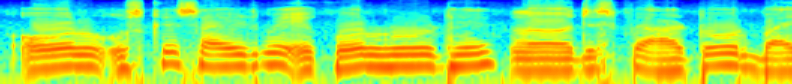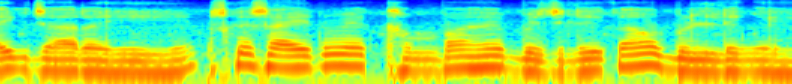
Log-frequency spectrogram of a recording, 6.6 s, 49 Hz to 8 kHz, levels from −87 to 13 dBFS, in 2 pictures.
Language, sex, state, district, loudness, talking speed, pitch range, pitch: Hindi, male, Bihar, Muzaffarpur, -11 LUFS, 235 wpm, 110-145 Hz, 130 Hz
